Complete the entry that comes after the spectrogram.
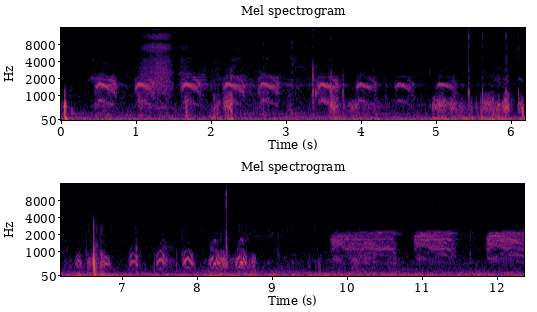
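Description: Faint crows cawing: a run of short calls about two a second, then lower calls, then harsh caws about once a second from about ten seconds in.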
